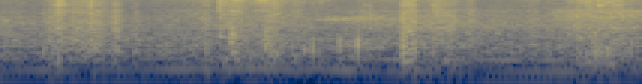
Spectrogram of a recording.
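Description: Footsteps walking through deep snow, a run of soft, irregular steps.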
